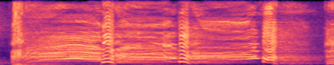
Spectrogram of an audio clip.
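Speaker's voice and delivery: real high-pitched cackle. Real, not acted. Comic tickled by a long muscle name, high laugh. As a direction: crack up at your own material.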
